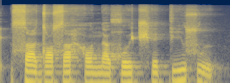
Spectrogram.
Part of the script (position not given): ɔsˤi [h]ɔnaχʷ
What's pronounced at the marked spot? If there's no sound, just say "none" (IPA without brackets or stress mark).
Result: h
